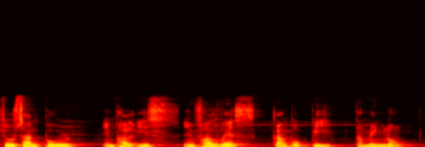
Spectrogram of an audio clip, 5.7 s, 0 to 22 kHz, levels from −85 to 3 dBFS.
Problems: background sounds at intervals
